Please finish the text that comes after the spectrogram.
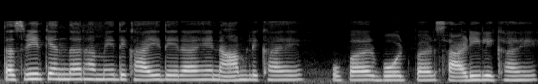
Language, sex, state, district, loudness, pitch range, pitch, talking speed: Hindi, female, Madhya Pradesh, Bhopal, -15 LUFS, 200-225 Hz, 210 Hz, 190 wpm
